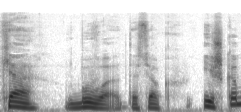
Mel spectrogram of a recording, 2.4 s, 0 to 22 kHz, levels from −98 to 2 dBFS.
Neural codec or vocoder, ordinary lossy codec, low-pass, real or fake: none; AAC, 64 kbps; 14.4 kHz; real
